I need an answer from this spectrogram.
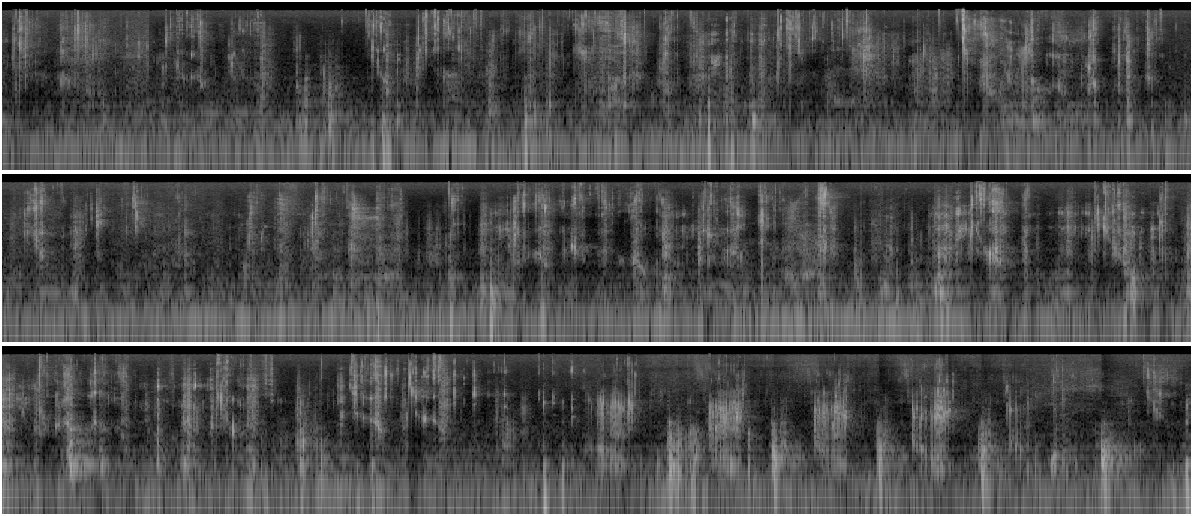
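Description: Close-up mouth sounds of eating crispy seasoned fried chicken (BHC Bburinkle): biting into the crunchy coating and chewing, with a steady stream of crackles and crunches.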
